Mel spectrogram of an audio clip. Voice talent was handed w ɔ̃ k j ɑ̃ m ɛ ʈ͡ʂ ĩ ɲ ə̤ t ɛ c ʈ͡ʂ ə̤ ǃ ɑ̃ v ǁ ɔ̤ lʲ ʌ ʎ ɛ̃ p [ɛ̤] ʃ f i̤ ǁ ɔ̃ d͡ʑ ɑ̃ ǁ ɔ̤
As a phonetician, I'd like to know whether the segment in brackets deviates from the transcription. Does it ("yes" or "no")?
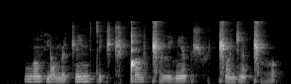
yes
